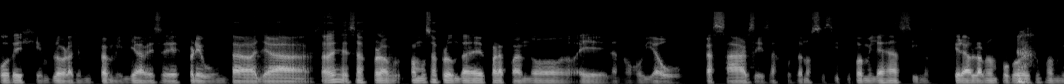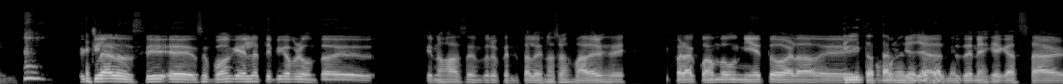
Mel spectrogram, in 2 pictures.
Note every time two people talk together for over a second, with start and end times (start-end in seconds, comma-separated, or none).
19.1-20.4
